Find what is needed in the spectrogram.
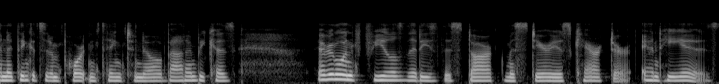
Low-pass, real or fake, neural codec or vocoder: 7.2 kHz; fake; codec, 16 kHz, 2 kbps, X-Codec, HuBERT features, trained on LibriSpeech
